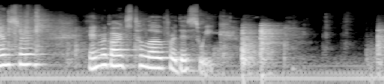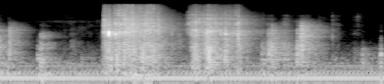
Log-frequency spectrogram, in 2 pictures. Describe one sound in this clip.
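Playing cards are shuffled by hand with soft riffling and slapping.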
